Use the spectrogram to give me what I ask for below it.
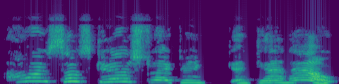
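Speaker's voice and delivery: high, soft mock-timid whine; squeaky high mocking voice of a nervous hitter; scared player. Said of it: "People don't wanna bunt because".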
